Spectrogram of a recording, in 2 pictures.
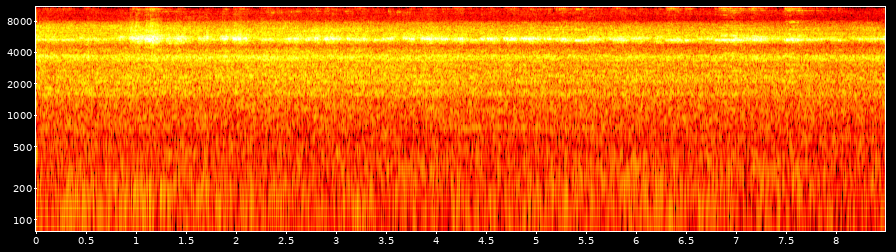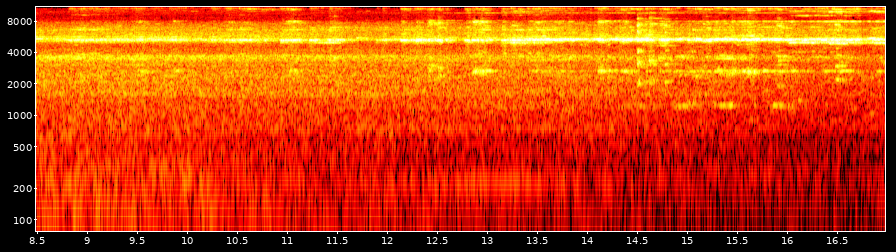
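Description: Passenger coaches rolling slowly past as the train brakes to arrive, with steady rumble on the rails and a continuous high-pitched squeal from the braking wheels. More short squeals join in over the last few seconds.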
